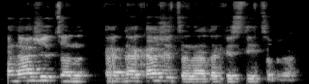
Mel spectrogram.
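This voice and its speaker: A man's voice: a little high, lively intonation, moderate pace, a bit bright. A man speaking with sarcastic, mocking banter on an informal live stream.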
